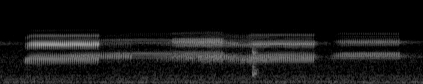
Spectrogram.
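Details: Night chorus of tree frogs following a warm, rainy summer day; several frogs give sustained buzzy trills, one loud close call then overlapping softer ones, with a short sharp chirp midway.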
